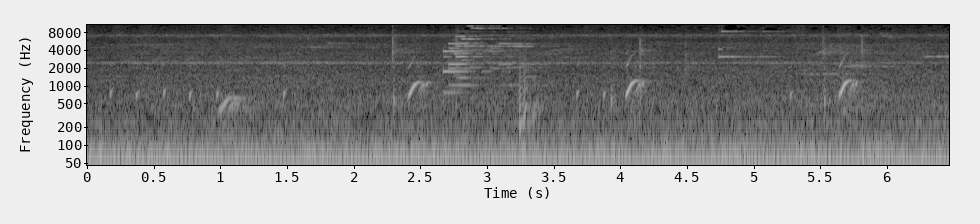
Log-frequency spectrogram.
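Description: A springy sound effect rises in pitch with each jump in a game.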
